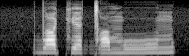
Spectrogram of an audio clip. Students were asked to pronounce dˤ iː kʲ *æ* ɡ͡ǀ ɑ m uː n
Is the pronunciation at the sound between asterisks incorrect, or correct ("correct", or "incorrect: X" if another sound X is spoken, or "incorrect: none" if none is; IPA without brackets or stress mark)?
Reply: correct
